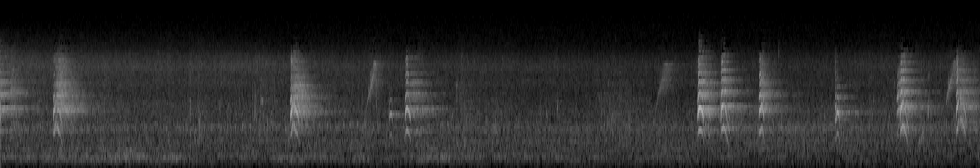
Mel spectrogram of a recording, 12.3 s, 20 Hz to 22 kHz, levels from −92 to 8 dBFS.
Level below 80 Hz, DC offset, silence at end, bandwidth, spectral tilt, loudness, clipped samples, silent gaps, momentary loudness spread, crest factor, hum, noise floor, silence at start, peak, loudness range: -88 dBFS; under 0.1%; 0 s; 16 kHz; 0.5 dB/octave; -35 LUFS; under 0.1%; none; 23 LU; 26 dB; none; -58 dBFS; 0 s; -14 dBFS; 10 LU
